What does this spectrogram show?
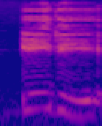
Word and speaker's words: EDI: are you named no edie is the phonetic pronunciation of edi that is an acronym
